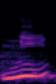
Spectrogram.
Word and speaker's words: mí: si yo digo a mí me gusta es esa palabra mi se pronuncia con acento sin embargo si yo digo mi casa mi no se pronuncia con acento es una palabra tónica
